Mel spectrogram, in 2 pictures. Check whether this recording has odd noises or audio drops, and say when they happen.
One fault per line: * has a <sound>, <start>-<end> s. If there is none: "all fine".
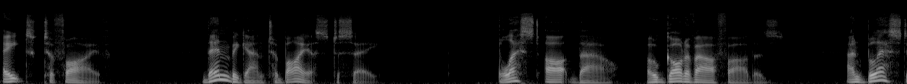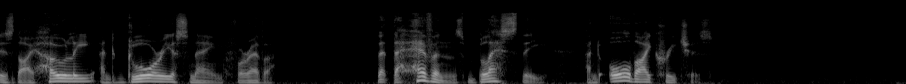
all fine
